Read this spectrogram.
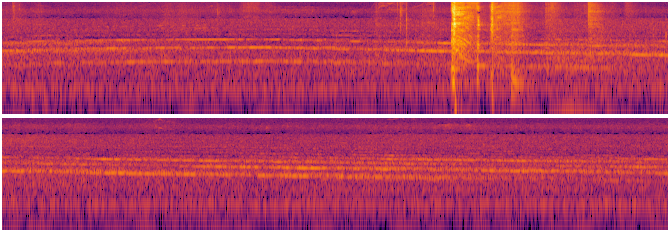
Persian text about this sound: امشب یه اتفاق خیلی عجیب هم افتاد، صدای آژیر وضعیت اضطراری توی صادقیه به صدا در اومد. اگه کسی از صادقیه هست برای ما پیام بده یا هنوز صدا آژیر میاد یا نه.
